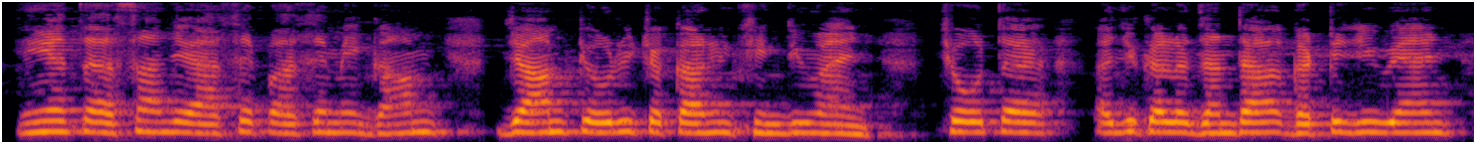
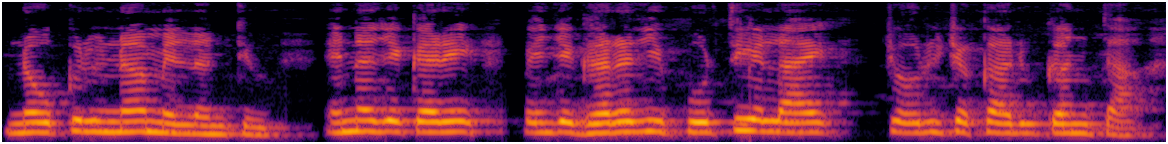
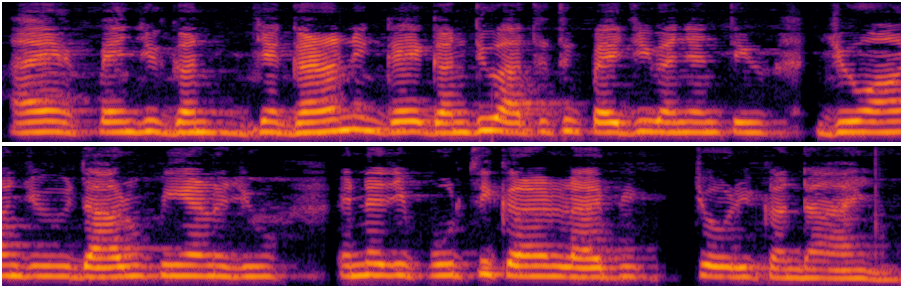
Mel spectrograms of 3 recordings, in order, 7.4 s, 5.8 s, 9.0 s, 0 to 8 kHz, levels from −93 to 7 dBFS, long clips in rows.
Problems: none marked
